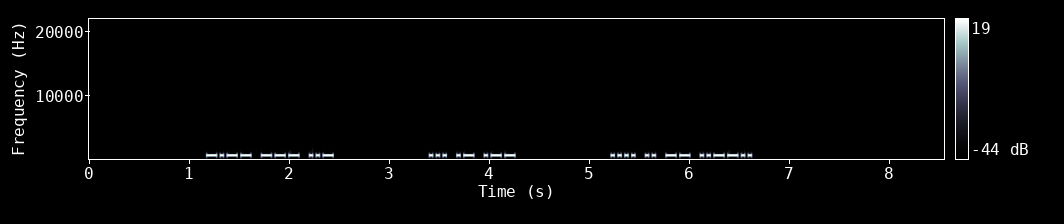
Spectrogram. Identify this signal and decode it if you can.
Morse code, heard as a keyed tone, about 36 wpm, 700 Hz. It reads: YOU SAW HIM?
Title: 4x Word-Spacing - Sentences from Top 300 Words - 35wpm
